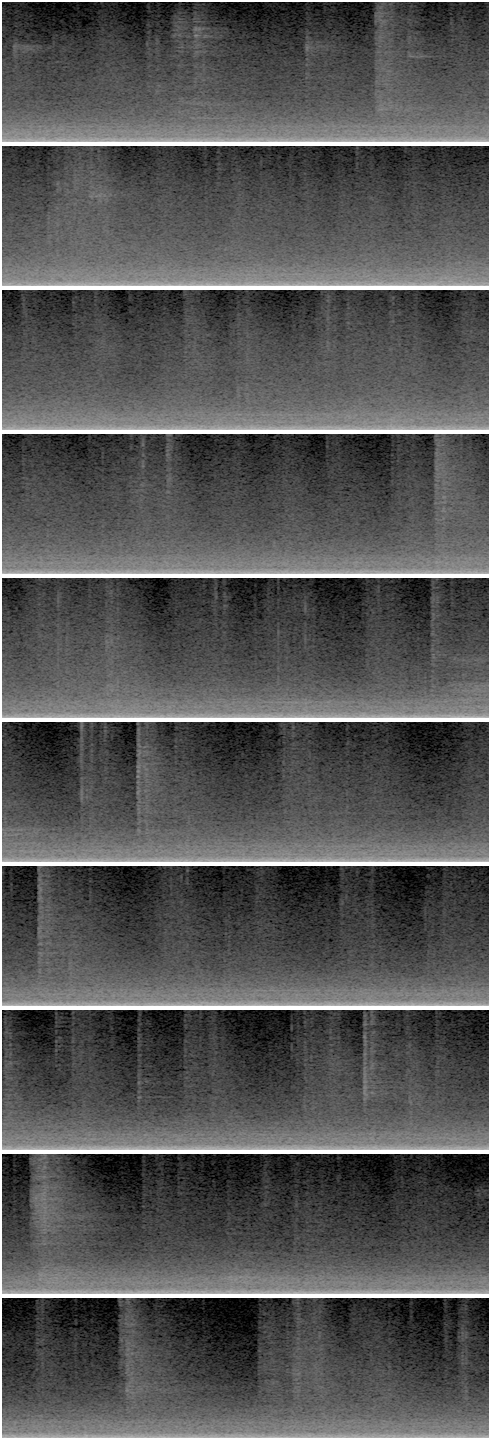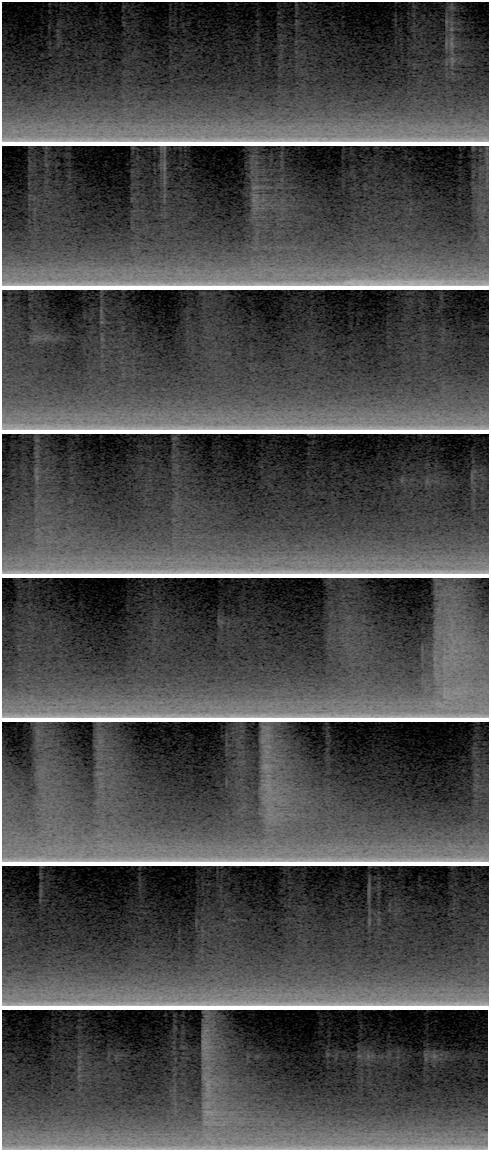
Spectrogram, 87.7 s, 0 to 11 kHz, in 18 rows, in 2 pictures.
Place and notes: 5.18 기념공원 Grotto (interior)
A man-made grotto in a half circle shape (having a long curved wall)...this room is a memorial to those killed during the May uprising against military rule in 1980...all surfaces are hard, stone or bronze...this recording spans the time 2 separate groups visited the grotto and the quiet/empty periods surrounding those...
대한민국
